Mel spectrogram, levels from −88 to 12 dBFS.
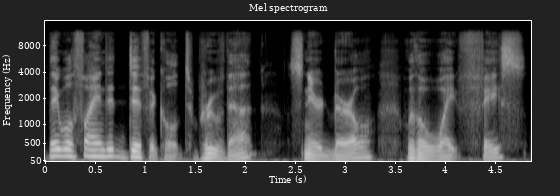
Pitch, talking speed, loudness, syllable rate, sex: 115 Hz, 175 wpm, -20 LUFS, 4.9 syllables/s, male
